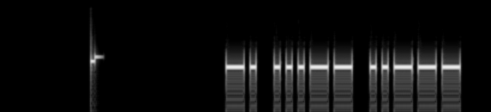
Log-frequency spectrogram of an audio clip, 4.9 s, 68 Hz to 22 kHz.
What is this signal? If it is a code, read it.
Morse code, heard as a keyed tone, about 20 wpm, 700 Hz. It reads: N32
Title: Common Cut Numbers - 3-Digit 20wpm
